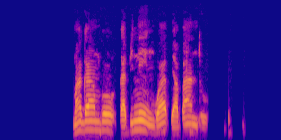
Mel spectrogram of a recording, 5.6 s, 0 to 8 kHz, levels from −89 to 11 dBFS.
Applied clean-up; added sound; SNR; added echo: none; none; none; none.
